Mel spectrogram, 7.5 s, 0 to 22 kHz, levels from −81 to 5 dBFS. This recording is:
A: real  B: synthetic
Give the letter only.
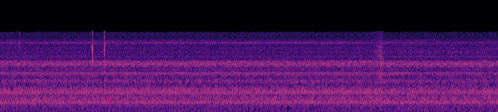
B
